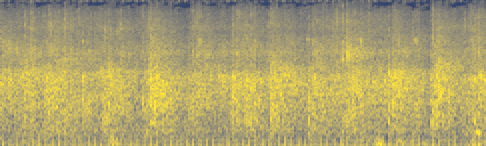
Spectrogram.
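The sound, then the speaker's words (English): A church audience applauds steadily, giving the Lord a clap offering, many hands clapping in a dense, continuous wash of sound at an even loudness throughout, with no voices standing out. “Can we put our hands together and give the Lord a clap offering?”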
